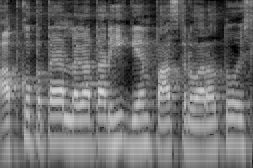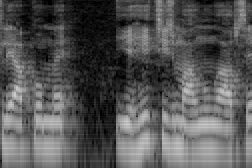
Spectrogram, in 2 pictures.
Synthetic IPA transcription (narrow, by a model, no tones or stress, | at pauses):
aːpkopɐt̪aɛlɐɡaːt̪aːɾɦiɡɛːmpaːskɐɾʋaːɾɐɦũt̪oɪslieaːp̚komɛ̃ | jɐɦit͡ʃiːzmãːŋɡũːŋɡaaːpse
